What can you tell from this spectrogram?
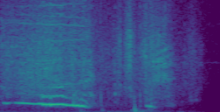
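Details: Mountain lion (cougar) producing a single thin whistled whine that slides slowly downward and ends abruptly, followed by a faint short chirp and soft low rustling.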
